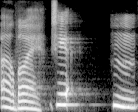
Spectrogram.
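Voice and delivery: ordinary talk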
